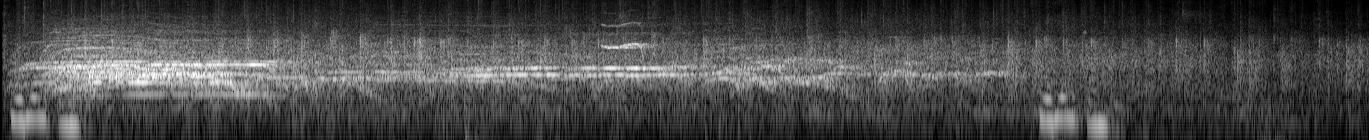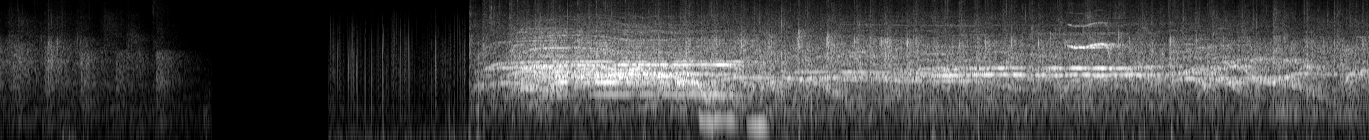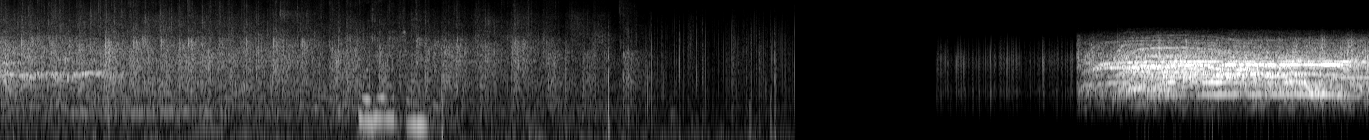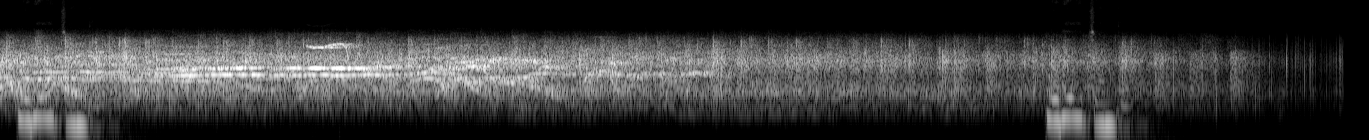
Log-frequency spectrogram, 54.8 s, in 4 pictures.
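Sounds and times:
very excited cheering: 0:00.0 - 0:15.4, 0:18.4 - 0:33.8, 0:38.2 - 0:49.3
applause: 0:00.0 - 0:15.6, 0:17.0 - 0:35.4, 0:38.1 - 0:54.5.

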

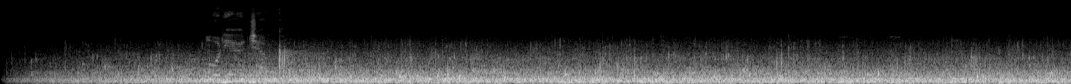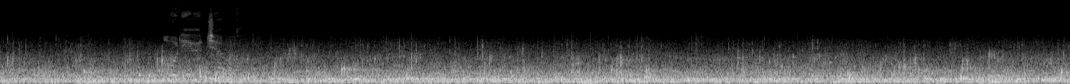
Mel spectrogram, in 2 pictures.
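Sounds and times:
underwater ambience: 0:00.2 - 0:21.4.

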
